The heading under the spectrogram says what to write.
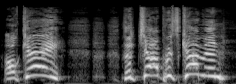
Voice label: radio used chopper, survivor voice, manager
